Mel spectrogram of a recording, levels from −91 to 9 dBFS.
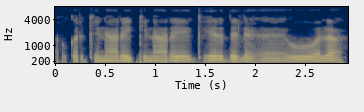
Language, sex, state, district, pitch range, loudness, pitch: Awadhi, male, Chhattisgarh, Balrampur, 110-115 Hz, -22 LUFS, 110 Hz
